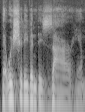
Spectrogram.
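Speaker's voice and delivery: rising preacher's cry, then dropping away; preacher calling Isaiah out to the church, building to a shout; preaching. Acted. Preach it to the congregation, rising to a shout.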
